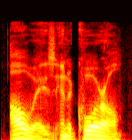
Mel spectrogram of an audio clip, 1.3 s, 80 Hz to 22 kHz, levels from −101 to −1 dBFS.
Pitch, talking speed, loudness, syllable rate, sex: 105 Hz, 180 wpm, -15 LUFS, 5.6 syllables/s, male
